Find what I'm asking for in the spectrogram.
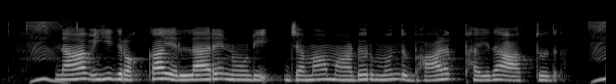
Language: Kannada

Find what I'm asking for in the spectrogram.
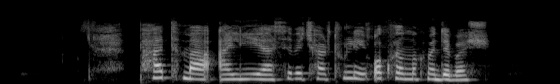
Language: Georgian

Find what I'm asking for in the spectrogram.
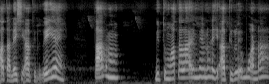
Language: Yalahatan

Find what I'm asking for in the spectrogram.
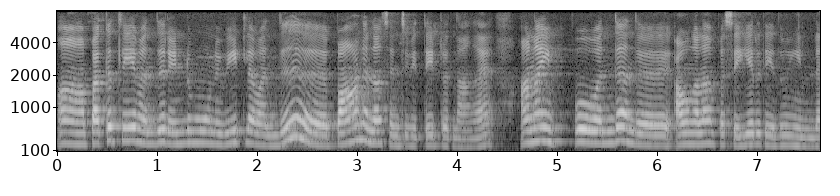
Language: Tamil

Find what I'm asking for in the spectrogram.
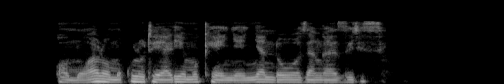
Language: Ganda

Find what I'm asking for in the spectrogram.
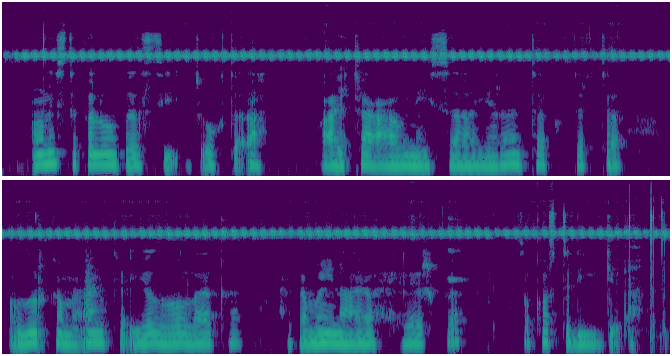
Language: Somali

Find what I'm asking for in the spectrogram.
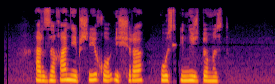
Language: Abkhazian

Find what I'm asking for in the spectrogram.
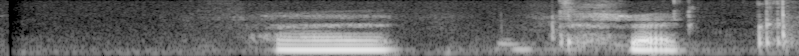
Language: Icelandic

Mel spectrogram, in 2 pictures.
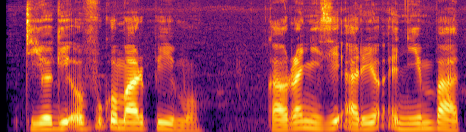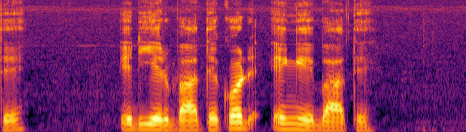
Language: Luo (Kenya and Tanzania)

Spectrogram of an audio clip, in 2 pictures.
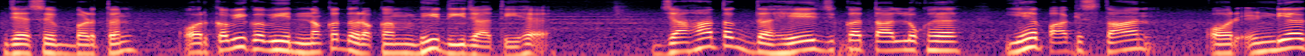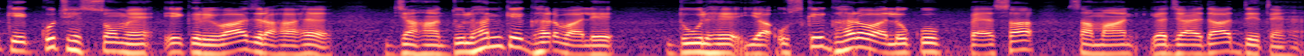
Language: Urdu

